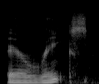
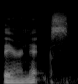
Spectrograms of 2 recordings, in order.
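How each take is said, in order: First: The vowel comes before the n sound. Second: The n sound comes before the vowel. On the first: The speaker calls it right. "The Y is before the N, so it's pronounced pharynx" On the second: The speaker calls it wrong. "not pharynx"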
